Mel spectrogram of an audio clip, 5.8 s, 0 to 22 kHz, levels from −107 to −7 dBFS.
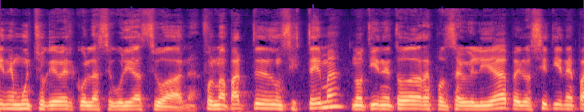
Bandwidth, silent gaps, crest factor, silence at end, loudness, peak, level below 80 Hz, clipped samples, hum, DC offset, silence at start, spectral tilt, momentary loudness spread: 16 kHz; none; 12 dB; 0 s; -20 LUFS; -6 dBFS; -62 dBFS; under 0.1%; none; under 0.1%; 0 s; -5 dB/octave; 4 LU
